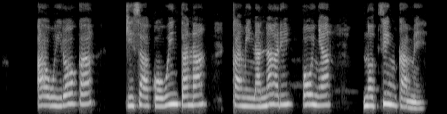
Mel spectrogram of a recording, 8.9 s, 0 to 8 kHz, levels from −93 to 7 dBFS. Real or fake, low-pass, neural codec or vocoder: fake; 7.2 kHz; codec, 16 kHz, 4 kbps, FreqCodec, larger model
